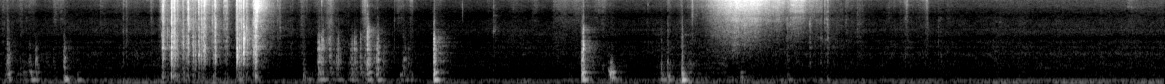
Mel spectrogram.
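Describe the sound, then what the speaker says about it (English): Crisp riffling and slapping of playing cards being shuffled, several bursts of bright patter close by, with quiet pauses between. "One more shuffle."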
